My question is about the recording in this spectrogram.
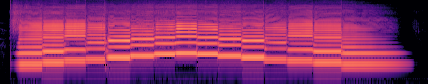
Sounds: Music, Musical instrument, Wind instrument

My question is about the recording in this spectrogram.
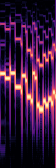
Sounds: Alarm, Ringtone, Telephone

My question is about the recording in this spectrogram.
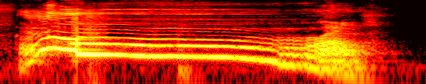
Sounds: Animal, Dog, pets

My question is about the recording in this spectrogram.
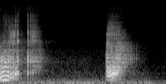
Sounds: Fart

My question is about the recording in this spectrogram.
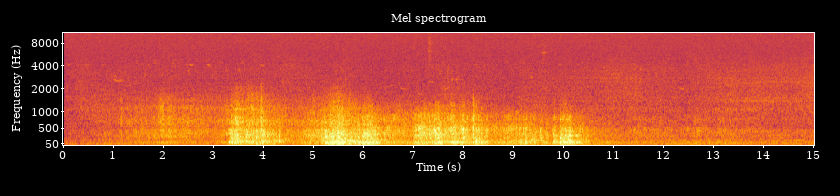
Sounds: Thunderstorm, Thunder

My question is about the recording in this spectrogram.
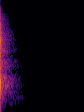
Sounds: Hands, Clapping

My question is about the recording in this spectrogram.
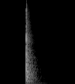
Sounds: Explosion

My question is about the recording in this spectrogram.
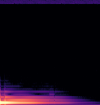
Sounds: Keyboard (musical), Piano, Musical instrument, Music

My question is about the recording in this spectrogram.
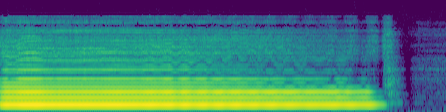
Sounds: Wind instrument, Music, Musical instrument

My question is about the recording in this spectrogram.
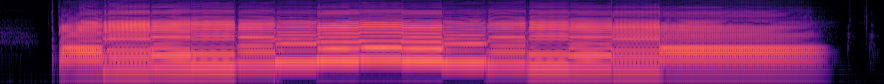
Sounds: woodwind instrument, Musical instrument, Music

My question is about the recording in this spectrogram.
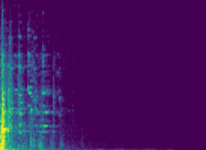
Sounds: Shatter, Crushing, Glass

